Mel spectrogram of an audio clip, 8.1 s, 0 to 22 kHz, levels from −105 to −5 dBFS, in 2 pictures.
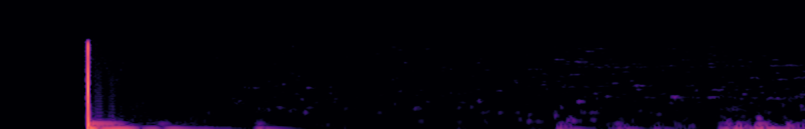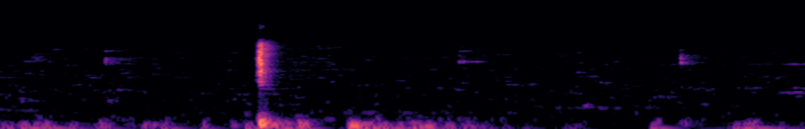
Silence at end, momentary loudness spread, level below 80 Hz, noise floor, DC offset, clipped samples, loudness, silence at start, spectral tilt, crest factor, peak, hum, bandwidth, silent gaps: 1.85 s; 22 LU; -60 dBFS; under -90 dBFS; under 0.1%; under 0.1%; -35 LUFS; 0.45 s; -1.5 dB/octave; 42 dB; -6 dBFS; none; 6 kHz; 1.79-1.85 s, 1.91-1.95 s, 2.44-2.56 s, 2.73-2.77 s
